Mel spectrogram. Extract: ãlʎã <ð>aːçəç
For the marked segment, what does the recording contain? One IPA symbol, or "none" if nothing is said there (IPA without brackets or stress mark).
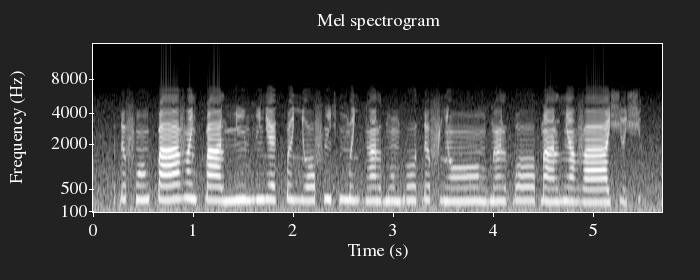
v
